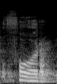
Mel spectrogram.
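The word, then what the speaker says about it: Fårö: Forer? Okay. – Forer, yes.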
